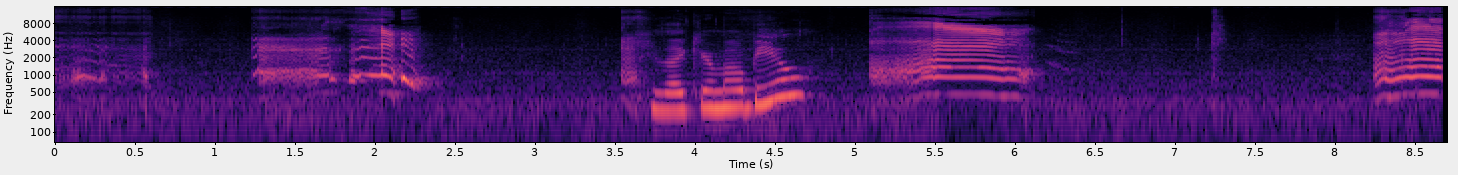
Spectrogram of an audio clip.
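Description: A baby coos and squeals happily in short bursts, close by.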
